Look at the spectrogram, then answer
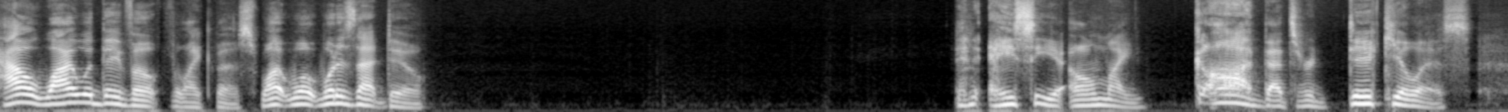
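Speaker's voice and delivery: quiet, pissed-off, angry, ranting disbelief. Speaker covering major news reacts to how they voted, angry. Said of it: "I am so angry".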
